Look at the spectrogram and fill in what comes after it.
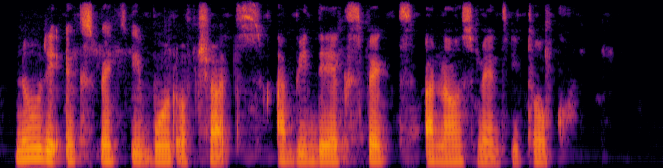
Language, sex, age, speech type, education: Nigerian Pidgin, female, 15-29, spontaneous, tertiary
